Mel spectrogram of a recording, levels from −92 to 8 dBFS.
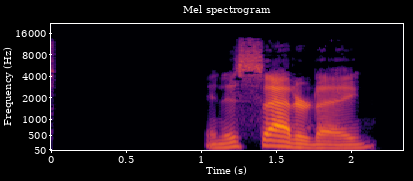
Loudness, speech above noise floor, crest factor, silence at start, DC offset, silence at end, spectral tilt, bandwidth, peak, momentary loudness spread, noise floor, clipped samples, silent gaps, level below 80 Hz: -23 LUFS; over 67 dB; 22 dB; 1.05 s; under 0.1%; 0.2 s; -3.5 dB/octave; 13.5 kHz; -4 dBFS; 15 LU; under -90 dBFS; under 0.1%; none; -68 dBFS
